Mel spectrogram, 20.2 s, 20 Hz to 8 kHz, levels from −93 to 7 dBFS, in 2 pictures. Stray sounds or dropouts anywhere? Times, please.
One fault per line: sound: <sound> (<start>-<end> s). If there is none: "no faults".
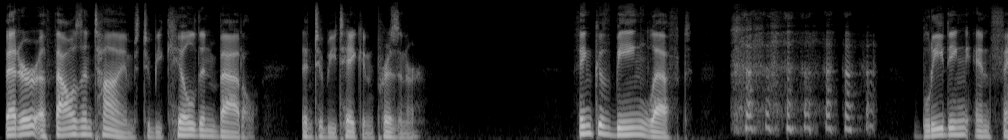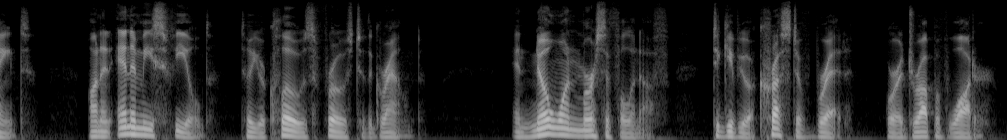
sound: laugh (7.3-8.8 s)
